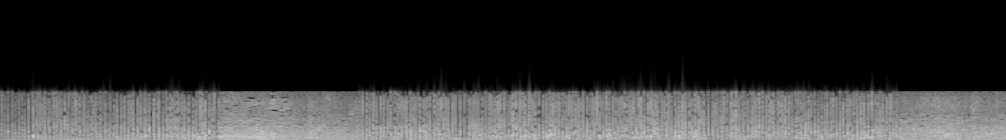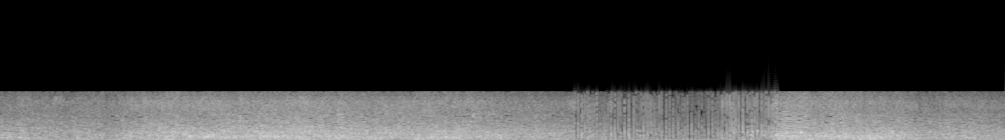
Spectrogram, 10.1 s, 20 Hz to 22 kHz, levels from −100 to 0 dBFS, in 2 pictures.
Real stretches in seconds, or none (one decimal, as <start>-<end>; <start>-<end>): 1.1-1.8; 4.5-7.9; 8.9-10.1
